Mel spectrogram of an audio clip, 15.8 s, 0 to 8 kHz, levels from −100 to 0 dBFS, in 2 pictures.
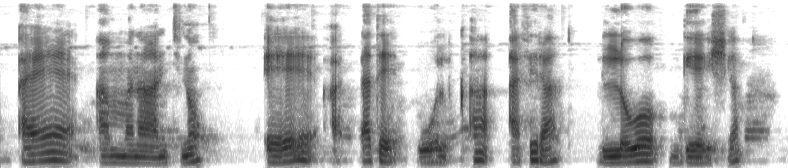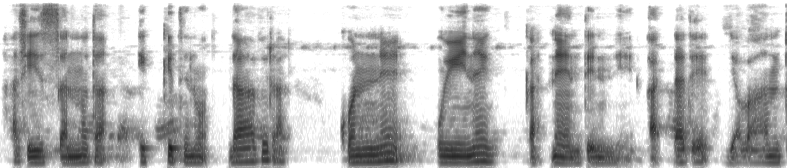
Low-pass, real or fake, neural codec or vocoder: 7.2 kHz; real; none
